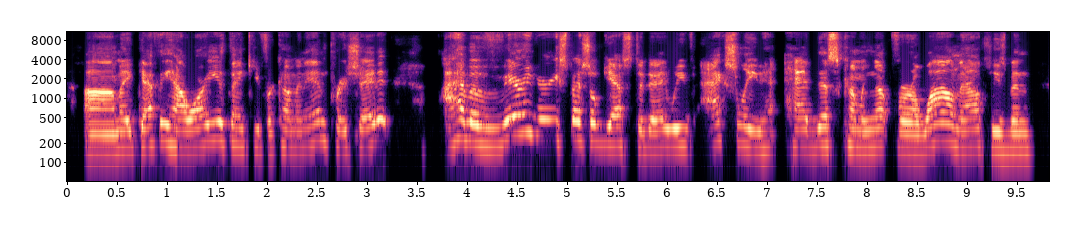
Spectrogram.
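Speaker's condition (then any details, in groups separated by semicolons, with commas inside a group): No condition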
